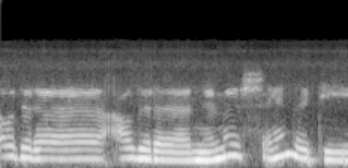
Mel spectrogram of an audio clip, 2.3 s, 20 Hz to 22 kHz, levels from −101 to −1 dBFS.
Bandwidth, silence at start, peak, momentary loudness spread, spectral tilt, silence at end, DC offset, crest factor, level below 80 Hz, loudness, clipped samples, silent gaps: 7.4 kHz; 0 s; 0 dBFS; 5 LU; -9 dB/octave; 0 s; under 0.1%; 12 dB; -56 dBFS; -13 LUFS; under 0.1%; none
